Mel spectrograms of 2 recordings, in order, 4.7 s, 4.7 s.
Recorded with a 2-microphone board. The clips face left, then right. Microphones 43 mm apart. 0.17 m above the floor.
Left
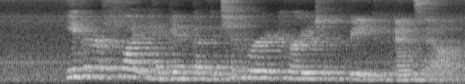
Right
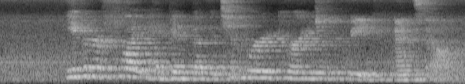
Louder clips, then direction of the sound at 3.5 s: Left 3 dB; 40° right (ahead or behind).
